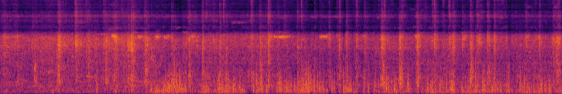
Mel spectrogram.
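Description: Passenger train running through a station without stopping, heard from on board: a steady rumble of wheels on rail with a quick, irregular clatter of clicks over the rail joints.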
